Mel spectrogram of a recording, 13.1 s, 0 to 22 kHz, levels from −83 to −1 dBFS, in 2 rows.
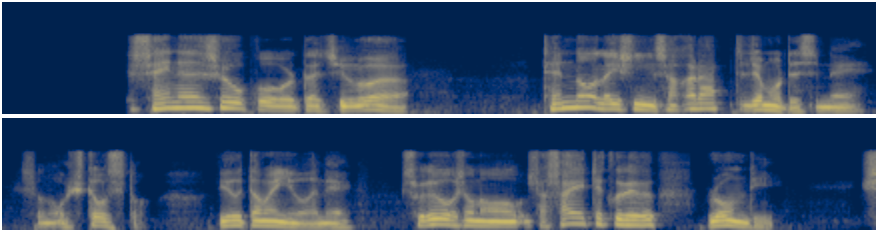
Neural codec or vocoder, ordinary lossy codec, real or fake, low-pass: codec, 16 kHz, 1 kbps, X-Codec, HuBERT features, trained on balanced general audio; none; fake; 7.2 kHz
